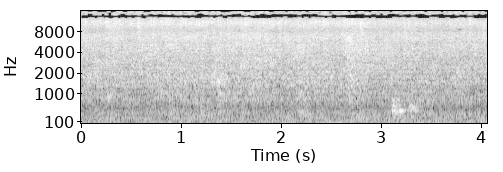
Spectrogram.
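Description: Water running steadily into a bathtub from the tap.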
